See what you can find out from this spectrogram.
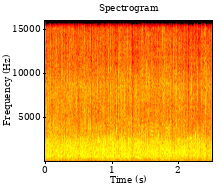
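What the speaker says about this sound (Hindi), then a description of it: "एक बार जरा जोरदार तालियां बजाकर" A comedy poetry gathering bursts into loud, thick applause from a large crowd, an unbroken wash of many clapping hands that holds steady for the whole stretch.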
